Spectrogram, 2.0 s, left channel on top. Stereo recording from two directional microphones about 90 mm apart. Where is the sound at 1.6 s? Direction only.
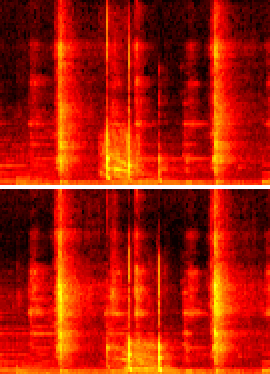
20° right (ahead or behind).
